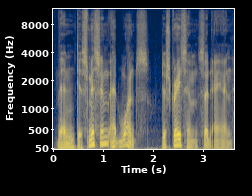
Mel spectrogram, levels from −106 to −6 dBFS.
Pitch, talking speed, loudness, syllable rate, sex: 100 Hz, 150 wpm, -21 LUFS, 4.1 syllables/s, male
